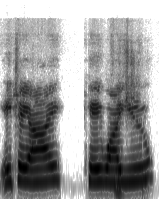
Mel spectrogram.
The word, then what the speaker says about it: Haikyu: It is H-A, like high, like HAIKYU, double exclamation point, number 10.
